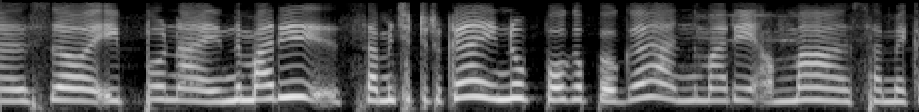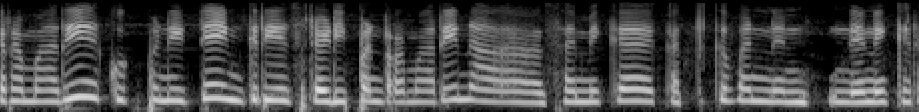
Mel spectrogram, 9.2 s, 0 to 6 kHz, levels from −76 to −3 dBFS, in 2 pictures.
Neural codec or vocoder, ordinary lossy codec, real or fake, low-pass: none; Opus, 64 kbps; real; 5.4 kHz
